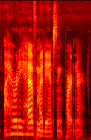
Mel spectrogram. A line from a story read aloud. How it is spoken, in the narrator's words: He would kindly decline the offer, saying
